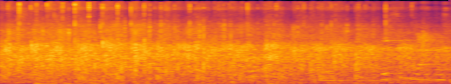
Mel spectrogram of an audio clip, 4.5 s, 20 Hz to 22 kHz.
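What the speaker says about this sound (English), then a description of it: "Let's hear a round of applause for our panelists." Audience applause for panelists at the Nextwave 31 Under 31 Panel, a steady, full roar of clapping from a room of people, loud and continuous throughout with faint voices beneath.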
